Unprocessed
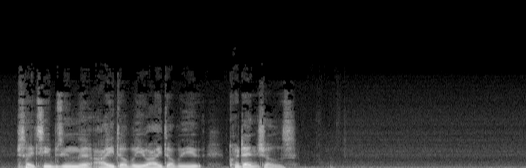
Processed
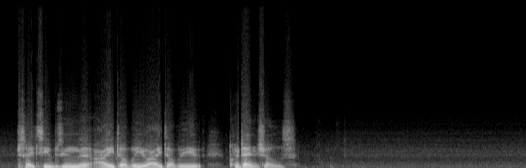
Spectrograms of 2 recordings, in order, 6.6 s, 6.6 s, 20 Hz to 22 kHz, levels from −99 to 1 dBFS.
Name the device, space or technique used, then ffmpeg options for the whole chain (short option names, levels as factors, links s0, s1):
crystal radio: -af "highpass=240,lowpass=2800,aeval=exprs='if(lt(val(0),0),0.708*val(0),val(0))':c=same,volume=0.75"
